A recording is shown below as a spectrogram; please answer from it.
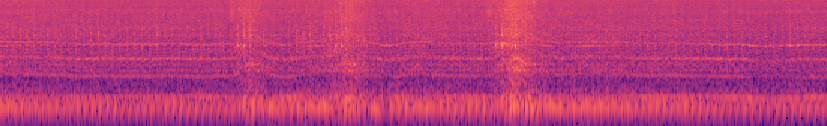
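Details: Subaru Impreza NA engine, mechanically tuned, possibly overboosted during hard driving: cold-start idle with a steady low drone and uneven deep knocking underneath; rod knock or a bent rod suspected, on bank one (passenger side).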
